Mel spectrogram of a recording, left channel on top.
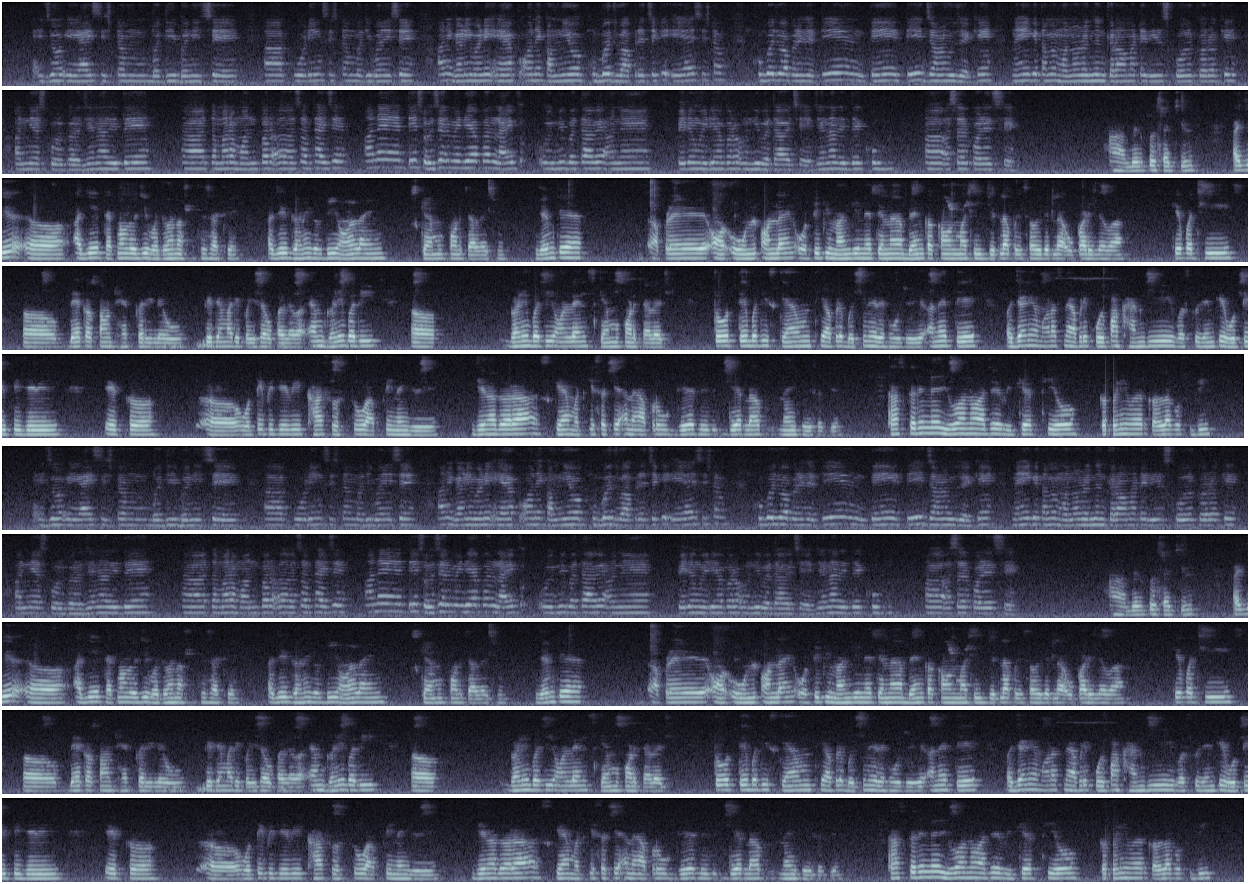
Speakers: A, on the left; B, on the left.
A: જો એ આઈ સિસ્ટમ બધી બની છે કોડિં ગ સિસ્ટમ બધી બની છે, અને ઘણી બણી એપ અને કંપનીઓ ખુબ જ વાપરે છે, કે એ આઈ સિ સ્ટમ ખૂબ જ વાપરે છે, તે તે, તે જાણવું જોઈએ, કે નહીં કે તમે મનોરંજન કરવા માટે રીલ સ્કોલ કરો, કે અન્ય સ્કોલ કરો, જેના લીધે અ તમારા મન પર અ અસર થાય છે અને તે સોશિયલ મીડિયા પર લાઈવ કોઈ બી બતાવે અનેે <unintelligible> મીડિયા પર ઊંધી બતાવે છે, જેના લીધે ખૂબ અ, અસર પડે છે.
B: હા, બિલકુલ સાચી વાત. આજે, આજે ટેકનોલોજી વધવાના સાથે સાથે આજે ઘણી બધી ઓનલાઈન સ્કેમો પણ ચાલે છે. જેમકે આપણે ઓ ઓનલાઈન ઓ ટી પી માંગીને, તેના બેંક અકાઉન્ટમાંથી જેટલા પૈસા જેટલા હોય તેટલા ઉપાડી લેવા કે પછી, અ બેક અકાઉન્ટ હેક કરી લેવું, કે તેમાંથી પૈસા ઉપાડ લેવા એમ ઘણી બધી, અ ઘણી બધી ઓનલાઈન સ્કેમ પણ ચાલે છે. તો તે બધી સ્કેમથી આપણે બચીને રહેવું જોઈએ, અને તે અજાણ્યા માણસને આપણી કોઈ પણ ખાનગી વસ્તુ જેમ કે ઓ ટી પી જેવી એક અ ઓ ટી પી જેવી ખાસ વસ્તુ આપવી નહીં જોઈએ. જેના દ્વારા સ્કેમ અટકી શકે અને આપણું ગેર ગેરલાભ નહીં થઈ શકે. ખાસ કરીને યુવાનો આજે વિદ્યાર્થીઓ ઘણી વાર કલાકો સુધી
